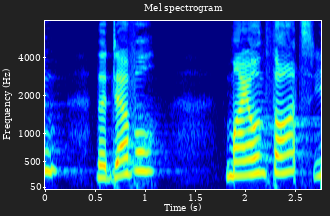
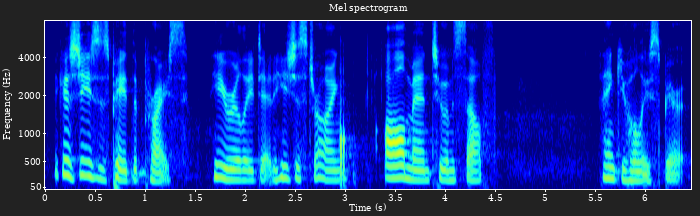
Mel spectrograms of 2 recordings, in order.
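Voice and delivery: soft reverent; 6 semitones lower, 8 dB quieter than usual. Real, not acted. Quiet worship after the testimony.

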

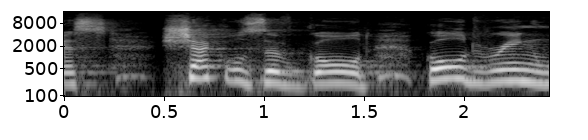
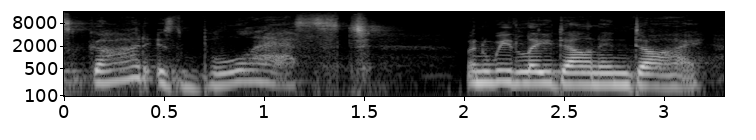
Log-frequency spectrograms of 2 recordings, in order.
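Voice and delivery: ordinary talk

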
